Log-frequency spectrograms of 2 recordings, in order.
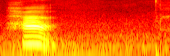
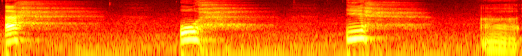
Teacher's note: itu huruf ha tempatnya di mana di tengah kerongkong ataupun tengah leher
